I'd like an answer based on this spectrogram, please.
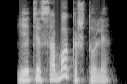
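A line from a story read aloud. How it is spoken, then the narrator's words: Beast's grumble. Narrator (Russian): проворчал хищник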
